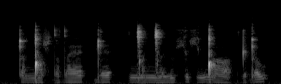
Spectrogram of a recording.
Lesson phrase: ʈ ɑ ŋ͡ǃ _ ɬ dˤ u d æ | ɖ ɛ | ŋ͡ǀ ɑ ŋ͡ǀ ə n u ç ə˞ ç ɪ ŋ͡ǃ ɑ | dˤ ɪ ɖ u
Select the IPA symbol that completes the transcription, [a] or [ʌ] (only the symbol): ʌ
